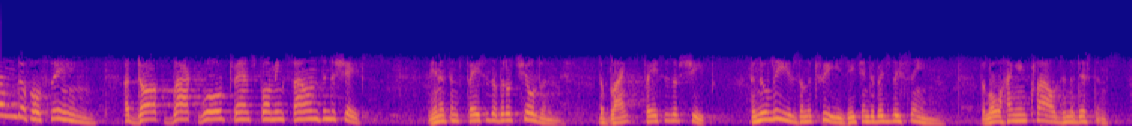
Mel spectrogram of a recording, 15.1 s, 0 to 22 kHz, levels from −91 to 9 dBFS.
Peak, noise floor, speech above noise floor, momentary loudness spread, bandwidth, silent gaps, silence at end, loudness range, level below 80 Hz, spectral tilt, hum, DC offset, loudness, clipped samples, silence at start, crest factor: -8 dBFS; -50 dBFS; 26 dB; 9 LU; 3.6 kHz; none; 0.35 s; 3 LU; -68 dBFS; -12.5 dB/octave; none; under 0.1%; -24 LUFS; under 0.1%; 0 s; 16 dB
